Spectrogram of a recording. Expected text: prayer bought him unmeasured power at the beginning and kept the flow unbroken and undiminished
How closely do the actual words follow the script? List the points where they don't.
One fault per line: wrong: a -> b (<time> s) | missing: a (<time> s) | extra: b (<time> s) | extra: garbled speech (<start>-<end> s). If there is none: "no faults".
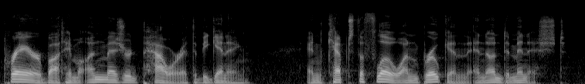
no faults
